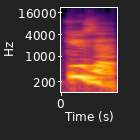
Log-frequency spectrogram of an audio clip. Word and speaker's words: güzel: Następne przydatne słówko to: güzel (czyt. güzel) güzel (czyt.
